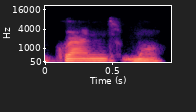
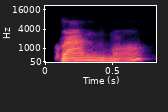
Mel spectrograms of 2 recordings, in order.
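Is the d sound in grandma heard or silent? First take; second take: heard; silent. First: The d sound in the middle is pronounced. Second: The d sound in the middle is dropped. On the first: "while the British would say grandma" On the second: "the Americans would say grandma. So you would not hear the do sound"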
